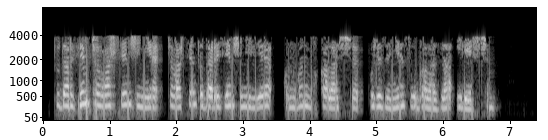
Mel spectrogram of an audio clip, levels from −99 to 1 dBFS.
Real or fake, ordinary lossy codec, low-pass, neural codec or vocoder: real; AAC, 16 kbps; 7.2 kHz; none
